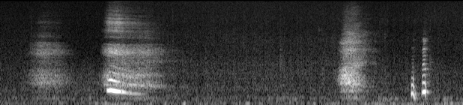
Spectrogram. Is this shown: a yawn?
yes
